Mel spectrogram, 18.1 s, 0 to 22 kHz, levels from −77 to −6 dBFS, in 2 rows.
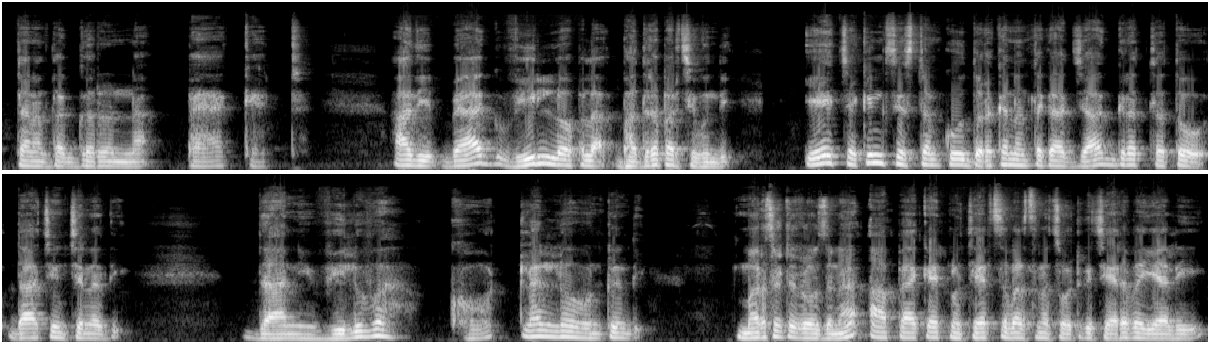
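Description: From start to finish, the speech is marred by hard clipping. The signal was driven about 7 dB past what one stage in the chain could pass. The loudest peaks hit that ceiling and were sliced flat. Those flat tops create harmonics high in the spectrum. Only a small share of samples, under one percent, are affected. So the fault is heard as brief crackle and grit on the strongest syllables rather than constant fuzz.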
